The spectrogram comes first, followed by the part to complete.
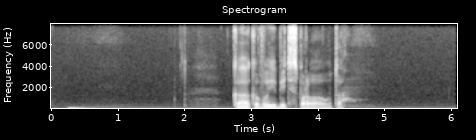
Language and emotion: Russian, sad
